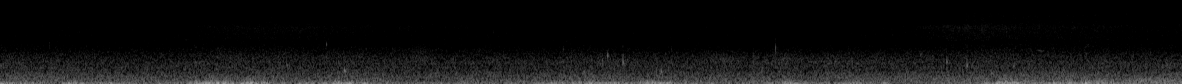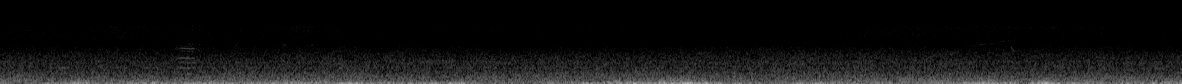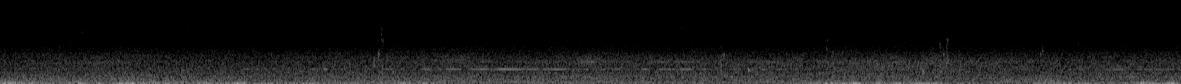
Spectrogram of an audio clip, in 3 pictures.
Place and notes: coot, traffic noise of the motorway in the background
the city, the country & me: july 7, 2001
Breezanddijk, The Netherlands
